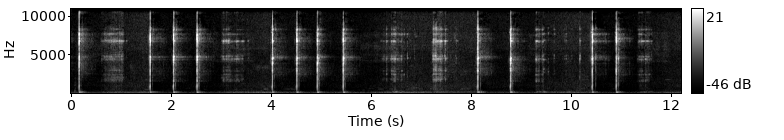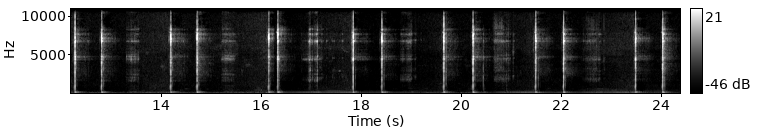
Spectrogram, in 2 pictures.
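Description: Landscape edging stones are chipped with slow, separate hammer strikes, sharp close knocks spaced about a second apart over roughly twenty-four seconds, with a faint hum in the background.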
